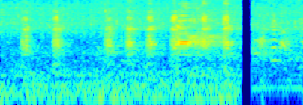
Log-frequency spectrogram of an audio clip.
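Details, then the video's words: American flamingo giving a quieter series of short nasal honks, roughly three or four per second, with a louder burst near the end before a brief break. "Flamingo bird sound / call / noise | American"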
